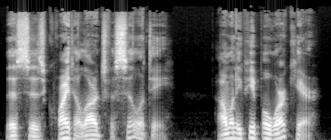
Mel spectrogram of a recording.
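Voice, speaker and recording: Man as a curt, low-pitched fussy male inspector. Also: expressive, brisk, creaky, darkish tone, a little hiss or hum. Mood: curt, irritated. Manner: curt, officious, grumbling. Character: small fussy stern male health inspector, easily annoyed. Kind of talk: audiobook character voice.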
